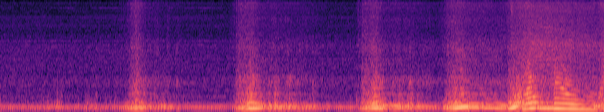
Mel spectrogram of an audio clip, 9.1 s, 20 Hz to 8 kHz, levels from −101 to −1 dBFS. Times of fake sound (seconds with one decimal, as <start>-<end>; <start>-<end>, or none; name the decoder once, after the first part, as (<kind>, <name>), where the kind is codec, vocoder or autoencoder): none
